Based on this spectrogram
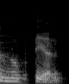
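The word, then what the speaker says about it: nuptial: क्या पढ़ते हैं इसको? नुप्टियल।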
